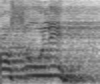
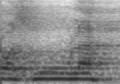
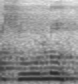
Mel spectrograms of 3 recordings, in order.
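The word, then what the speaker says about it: رسوله: Bacanya jangan wa rasulih. Innallaha bari'um minal musyrikina wa rasulah, atau wa rasuluh, terserah, asal jangan lih.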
